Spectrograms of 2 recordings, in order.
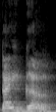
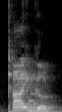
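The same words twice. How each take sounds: First: The stress is on the second syllable. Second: The stress is on the first syllable.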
